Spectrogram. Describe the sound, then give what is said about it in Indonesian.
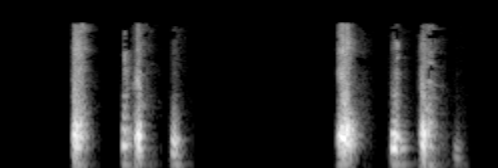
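Coughing from a male lecturer during a religious talk: two clusters of sharp, dry coughs, four in the first and three in the second, separated by a short pause, heard alone with no speech. “Saya minta izin batuk dulu.”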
